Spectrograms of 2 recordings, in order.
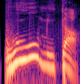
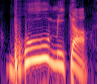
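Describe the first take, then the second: First: Said in the usual way. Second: भूमिका said slowly with the भू stretched long; drawn-out vowel. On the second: Shown as a demonstration. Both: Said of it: "तो इसमें उच्चारण खींच करके".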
